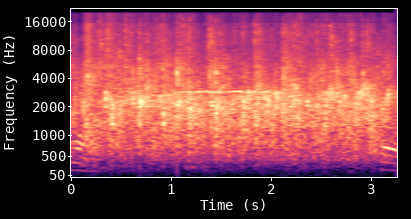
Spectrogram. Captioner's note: audience applauding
